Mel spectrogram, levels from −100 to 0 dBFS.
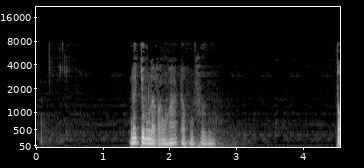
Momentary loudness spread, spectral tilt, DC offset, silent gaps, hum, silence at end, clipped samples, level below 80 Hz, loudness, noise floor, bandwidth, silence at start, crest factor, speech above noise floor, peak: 15 LU; -9.5 dB/octave; under 0.1%; none; 50 Hz at -55 dBFS; 0 s; under 0.1%; -56 dBFS; -29 LUFS; -78 dBFS; 7.6 kHz; 1.4 s; 22 dB; 50 dB; -10 dBFS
